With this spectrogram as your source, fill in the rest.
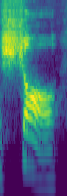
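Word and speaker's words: Schär: I've been getting some stick recently for saying Fabian Shaw instead of what is morally the correct pronunciation of Shaw's name, Fabian Shaw.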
